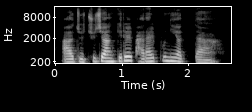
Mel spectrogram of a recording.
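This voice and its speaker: At a fairly slow pace, a woman with an ordinary speaking voice talks at a fairly high pitch with ordinary pitch variation, in a very clean recording with a silent background. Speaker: non-professional audiobook reader. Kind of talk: audiobook narration of a short story.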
